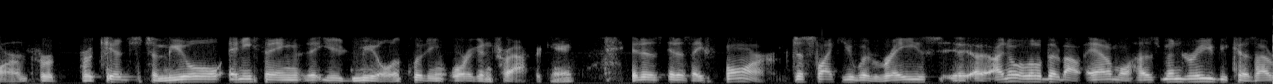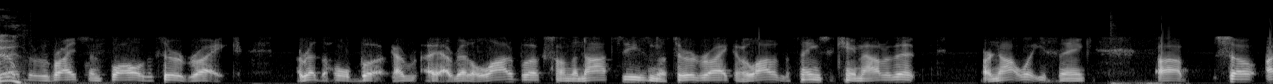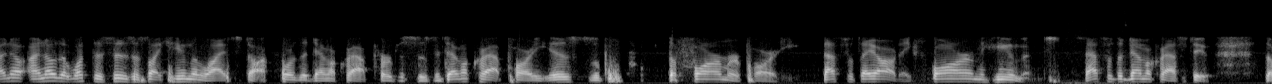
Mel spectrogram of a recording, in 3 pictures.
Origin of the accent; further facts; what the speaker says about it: California, United States; I've born and raised in California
